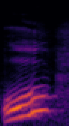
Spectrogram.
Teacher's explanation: स्थान ओष है और ओ आ प्लस उ बराबर ओ तो आ का उच्चारण स्थान कंठ है और उ का ओष्ठ है तो ओ का उच्चारण स्थान है कंठ ओष्ठ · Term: संयुक्त दीर्घ स्वर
